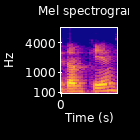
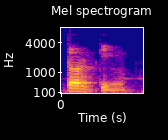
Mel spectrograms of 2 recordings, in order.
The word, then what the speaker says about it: Tolkien: verás se llama torquin ahí aprendí yo que talking no se dice tolkien sino se dice talking Pero bueno Y que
